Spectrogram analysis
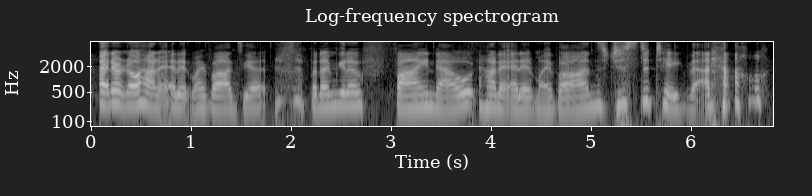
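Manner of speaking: loud, laughing exasperation; laughing embarrassment. Real, not acted. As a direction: insist loudly, breaking into a laugh. Laughing over embarrassing moment on stream.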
